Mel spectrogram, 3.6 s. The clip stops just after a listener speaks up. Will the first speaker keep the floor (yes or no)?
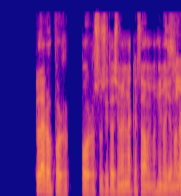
no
